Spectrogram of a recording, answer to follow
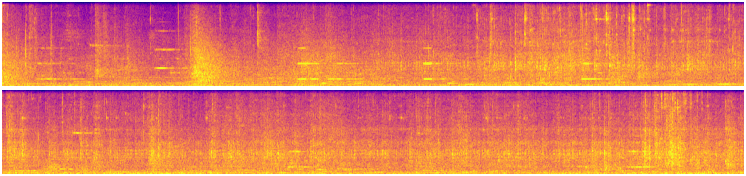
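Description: Busy store ambience: the background chatter of many shoppers, faint music and scattered short electronic beeps.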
